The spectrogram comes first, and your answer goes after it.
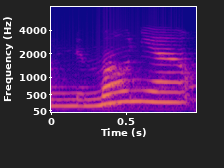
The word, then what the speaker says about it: pneumonia: A PN at the beginning of a word, you only pronounce it as an N, so pneumonia or pneumogram.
